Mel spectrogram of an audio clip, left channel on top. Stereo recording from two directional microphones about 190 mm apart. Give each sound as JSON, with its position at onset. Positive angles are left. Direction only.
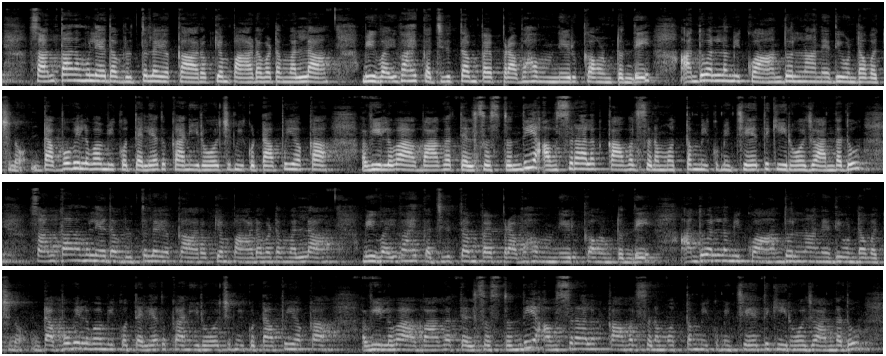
{"t": 0.3, "sound": "a woman's voice", "side_deg": 45}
